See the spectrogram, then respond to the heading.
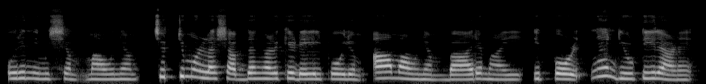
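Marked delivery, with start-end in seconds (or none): none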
